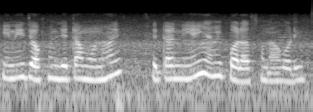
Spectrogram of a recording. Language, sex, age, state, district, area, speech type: Bengali, female, 18-30, West Bengal, Murshidabad, rural, spontaneous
